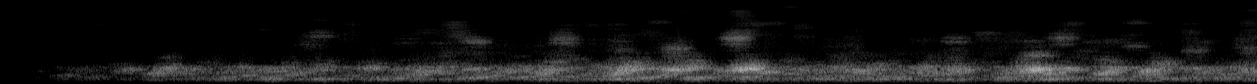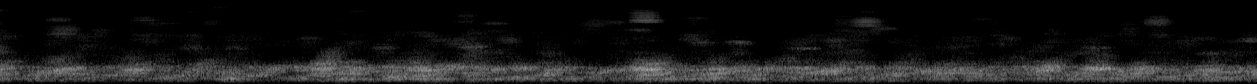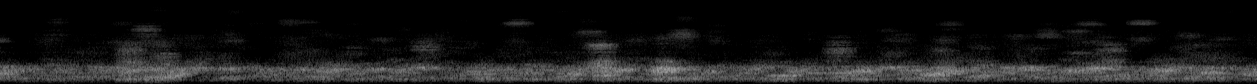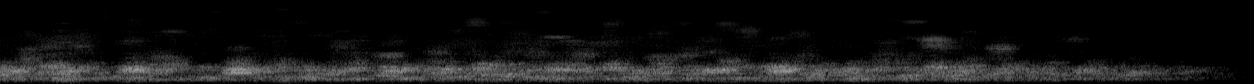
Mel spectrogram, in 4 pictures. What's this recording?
science-fiction fantasy film designed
